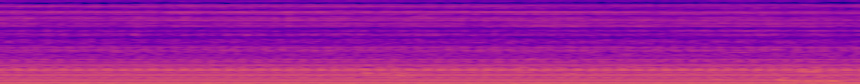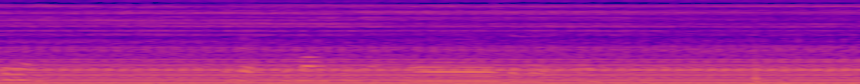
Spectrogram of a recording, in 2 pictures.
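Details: Compressor nebulizer running during a breathing treatment of a sneezing baby: steady, loud mechanical buzzing hum with faint voices in the background.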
